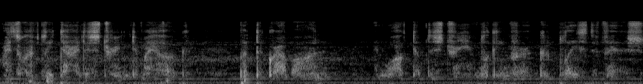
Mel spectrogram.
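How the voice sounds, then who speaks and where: Noticeable background noise behind a whisper at a moderate pace. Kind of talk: audiobook reading; ASMR. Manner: whispered.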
